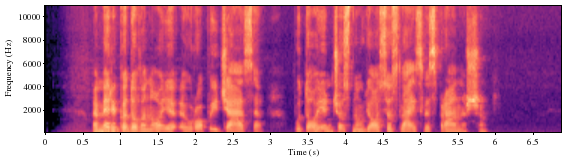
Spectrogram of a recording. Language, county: Lithuanian, Vilnius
